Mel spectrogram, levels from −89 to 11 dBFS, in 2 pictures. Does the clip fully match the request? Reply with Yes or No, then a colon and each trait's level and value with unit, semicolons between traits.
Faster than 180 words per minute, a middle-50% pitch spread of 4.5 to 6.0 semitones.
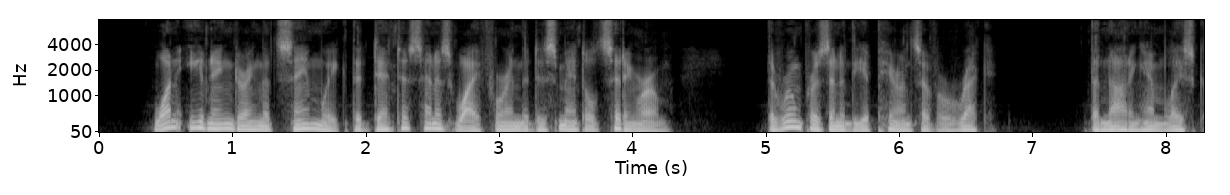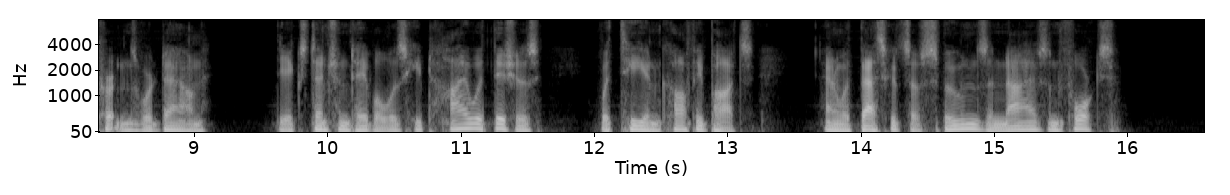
No: average, 190 wpm; average, 4.0 semitones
